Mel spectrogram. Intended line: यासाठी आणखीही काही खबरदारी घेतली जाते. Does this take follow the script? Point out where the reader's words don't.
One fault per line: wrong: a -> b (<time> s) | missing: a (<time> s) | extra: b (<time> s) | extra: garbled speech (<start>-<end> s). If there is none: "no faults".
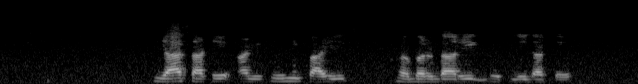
no faults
